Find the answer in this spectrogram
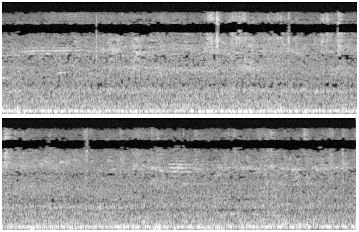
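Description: Steady low rumbling hum of background noise, with a few faint ticks.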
